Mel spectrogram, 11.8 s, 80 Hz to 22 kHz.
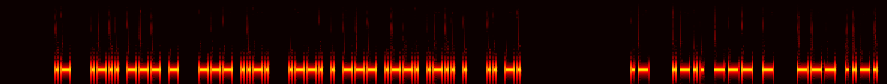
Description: Morse code, heard as a keyed tone, about 29 wpm, 700 Hz. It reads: A LOT OF PEOPLE IN A LOT OF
